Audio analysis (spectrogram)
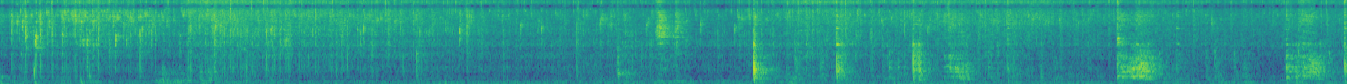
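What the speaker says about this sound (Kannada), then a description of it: "ಎಣ್ಣೆ ಕಾದಿದೆ. ಇವಾಗ ಎಣ್ಣೆ ಒಂದೊಂದಾಗಿ ಹಾಕೋಣ. ಇವಾಗ ಫಸ್ಟ್ ನಾನು ಈರುಳ್ಳಿ ಹಾಕ್ತಾ ಇದ್ದೀನಿ." Onions fry in hot oil for a street-food recipe, a continuous close sizzle broken by sharp spatters and stirring scrapes, with no talk.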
